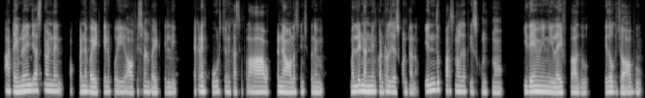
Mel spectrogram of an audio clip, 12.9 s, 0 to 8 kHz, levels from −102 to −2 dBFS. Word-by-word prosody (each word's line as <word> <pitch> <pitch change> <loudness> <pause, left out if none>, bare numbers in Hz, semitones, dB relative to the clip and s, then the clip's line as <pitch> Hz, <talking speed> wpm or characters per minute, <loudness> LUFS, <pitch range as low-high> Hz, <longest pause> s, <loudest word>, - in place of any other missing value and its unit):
ఆ - - +5
టైమ్‌లో 125 +1 +4
ఏం 145 - +4
చేస్తామండి, 150 -2 +1 0.3
ఒక్కడినే 130 0 -1
బయటికెళ్ళిపోయి, 120 +2 0 0.2
ఆఫీస్‌లో 125 +2 -4
బయటికి 115 -1 -3
కెళ్లి, 115 0 -4 0.4
ఎక్కడైనా 130 0 +2
కూర్చొని, 125 0 -4
కాసేపు 115 +1 -6
అలా - - +3 0.3
ఒక్కడినే 120 +1 +1
ఆలోచించుకొని, 120 0 -4 0.7
మళ్ళీ 130 +2 +5
నన్ను 130 0 +5
నేను 130 0 0
కంట్రోల్ 125 +2 0
చేసుకుంటాను. 120 0 -4 0.2
ఎందుకు 160 +2 +2
పర్సనల్‌గా 130 -1 0
తీసుకుంటున్నావు. 120 -1 -4 0.5
ఇదేమి 130 +1 +4
నీ 120 - +1
లైఫ్ 115 0 +1
కాదు. 115 -3 0 0.4
ఇదో 125 - +3
ఒక 120 - -9
జాబు, 115 +1 +1
125 Hz, 140 wpm, -26 LUFS, 115-130 Hz, 0.7 s, ఆ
